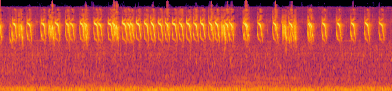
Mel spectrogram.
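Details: Velvet-fronted nuthatch lure sound used for luring birds: a steady run of sharp, very high chips, about three per second, briefly thinning near the middle before resuming.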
